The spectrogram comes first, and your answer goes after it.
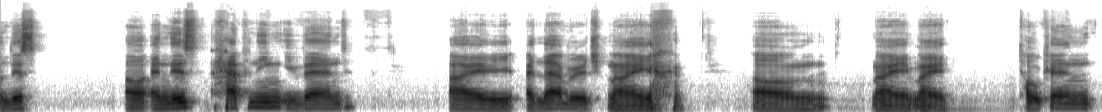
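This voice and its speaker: Low-voiced, halting Taiwanese man. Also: darkish tone. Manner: halting, hesitant delivery with repeated words. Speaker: conference panelist, investor. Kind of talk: informal panel talk.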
